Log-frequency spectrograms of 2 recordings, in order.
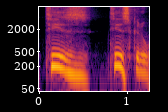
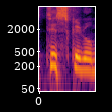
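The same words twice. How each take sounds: First: Tizkiru with a long voiced Z; clear zayin in tizkiru. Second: Tizkiru pronounced as tiskiru. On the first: Teacher insisting on clarity, voiced Z in tizkiru. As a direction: buzz the Z in tiz, then tizkiru. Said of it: "with a zayin". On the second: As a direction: use S for the Z in tizkiru. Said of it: "means you should get rewarded". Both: Shown as a demonstration.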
